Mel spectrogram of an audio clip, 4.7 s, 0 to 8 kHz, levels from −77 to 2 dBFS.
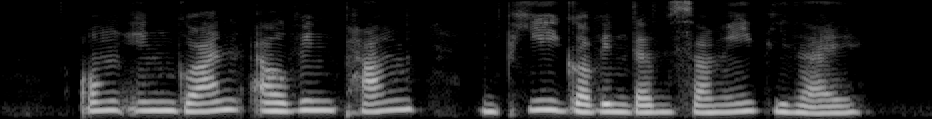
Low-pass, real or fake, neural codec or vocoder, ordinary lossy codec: none; fake; codec, 16 kHz, 4 kbps, FreqCodec, smaller model; none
